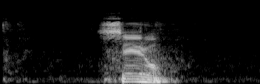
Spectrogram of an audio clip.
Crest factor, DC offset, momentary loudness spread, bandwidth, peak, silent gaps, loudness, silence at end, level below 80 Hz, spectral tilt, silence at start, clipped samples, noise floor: 18 dB; under 0.1%; 12 LU; 9.6 kHz; -2 dBFS; none; -13 LUFS; 0.85 s; -50 dBFS; -3.5 dB/octave; 1 s; under 0.1%; -61 dBFS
